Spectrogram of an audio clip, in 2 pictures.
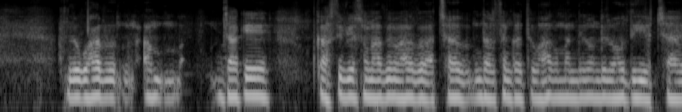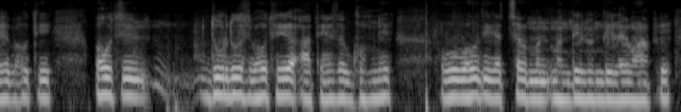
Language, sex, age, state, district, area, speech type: Hindi, male, 18-30, Uttar Pradesh, Jaunpur, urban, spontaneous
